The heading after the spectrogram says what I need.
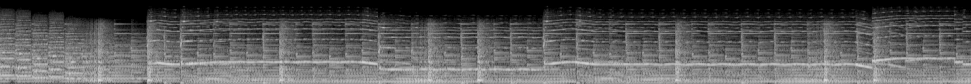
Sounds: Music

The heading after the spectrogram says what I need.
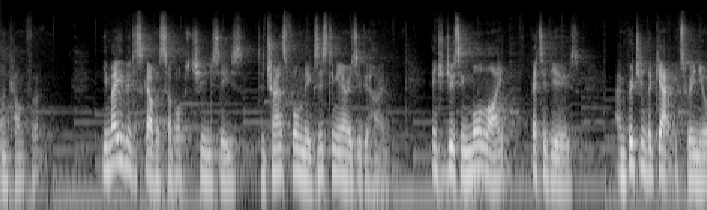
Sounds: Music, Speech

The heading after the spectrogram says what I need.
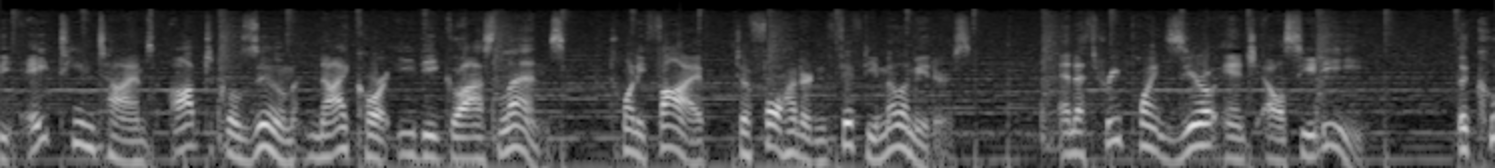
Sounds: Speech, Music

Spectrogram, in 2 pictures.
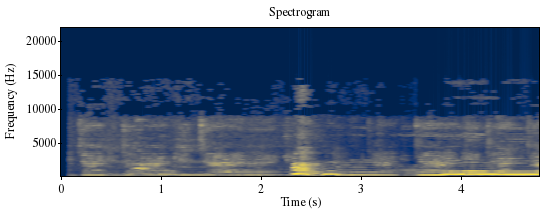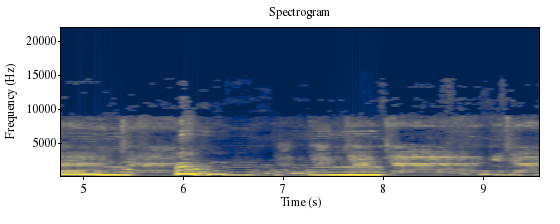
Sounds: dog howling

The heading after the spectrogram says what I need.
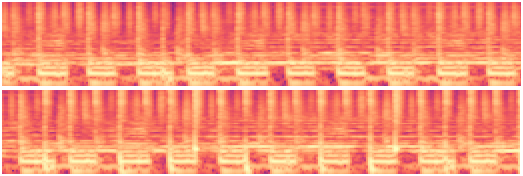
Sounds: Music

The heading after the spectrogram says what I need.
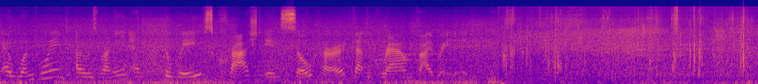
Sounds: Speech, outside, rural or natural

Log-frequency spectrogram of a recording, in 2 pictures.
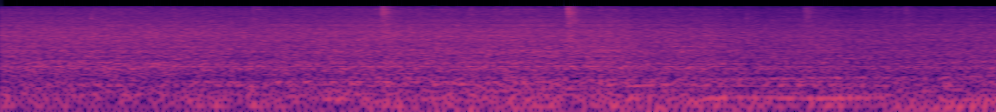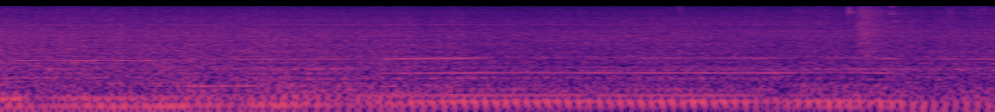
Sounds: Vehicle, Bus

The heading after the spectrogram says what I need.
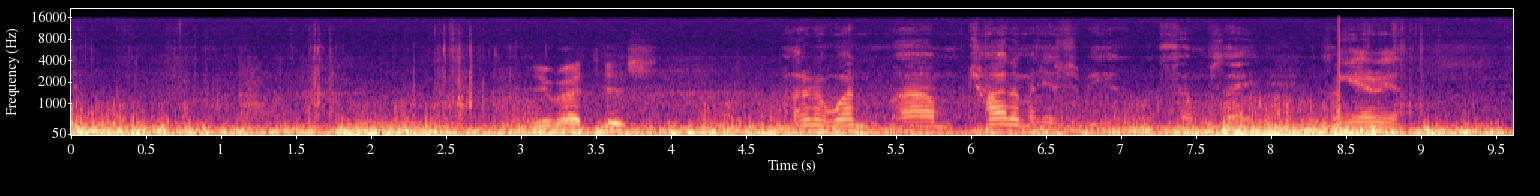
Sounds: Speech

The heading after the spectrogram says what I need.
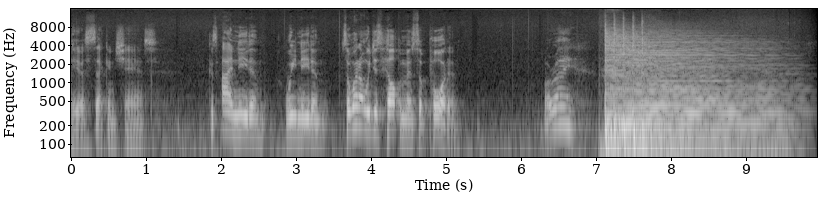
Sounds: man speaking, Narration, Speech, Music

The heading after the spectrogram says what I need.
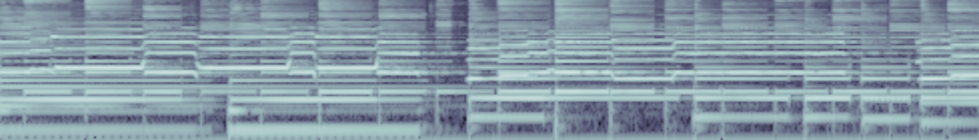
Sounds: Plucked string instrument, Music, Acoustic guitar, Strum, Musical instrument, Guitar, Electric guitar

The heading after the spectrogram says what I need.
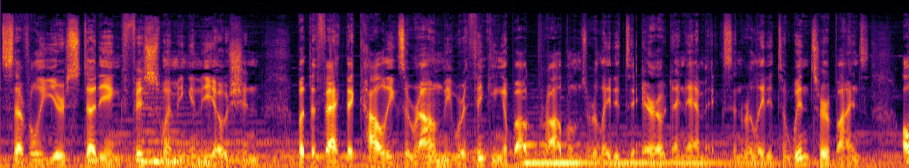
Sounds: Music, Speech

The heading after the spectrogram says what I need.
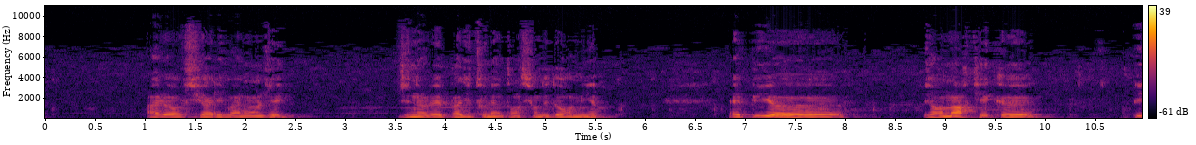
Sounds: Speech

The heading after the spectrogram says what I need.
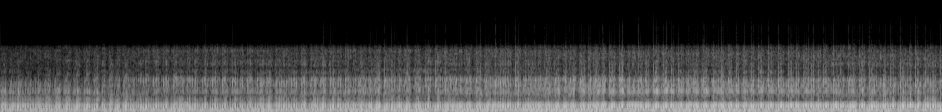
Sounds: speedboat, outside, rural or natural, Vehicle

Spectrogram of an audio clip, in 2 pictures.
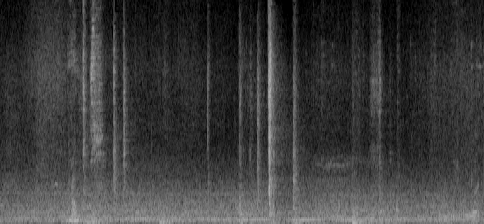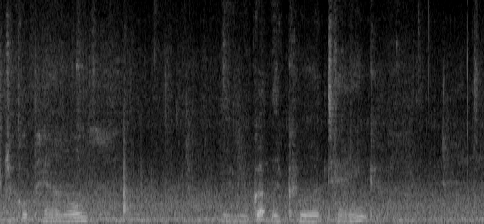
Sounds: Speech

